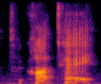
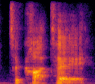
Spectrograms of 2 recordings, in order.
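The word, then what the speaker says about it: Takata: And I believe it's pronounced Takate. Right. I don't like trying to pronounce names because then I feel bad. Takate is what Justin's saying.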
